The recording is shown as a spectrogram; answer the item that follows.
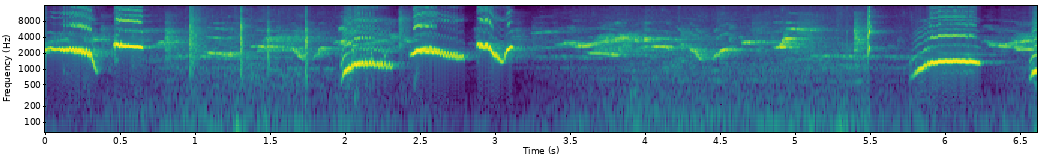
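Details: White-rumped shama giving continuous tack calls and song, used to rouse weak-spirited and young shamas; loud whistled notes falling and rising, harsh squawky bursts, sharp clicks between phrases.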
